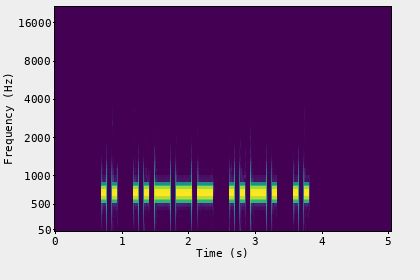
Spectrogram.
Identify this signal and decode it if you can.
Morse code, heard as a keyed tone, about 15 wpm, 700 Hz. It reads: I2FI
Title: DXCC-100 Call Signs - 4 Characters - Repeated 2x - 15wpm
